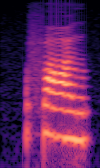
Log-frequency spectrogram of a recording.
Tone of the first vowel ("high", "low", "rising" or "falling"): low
